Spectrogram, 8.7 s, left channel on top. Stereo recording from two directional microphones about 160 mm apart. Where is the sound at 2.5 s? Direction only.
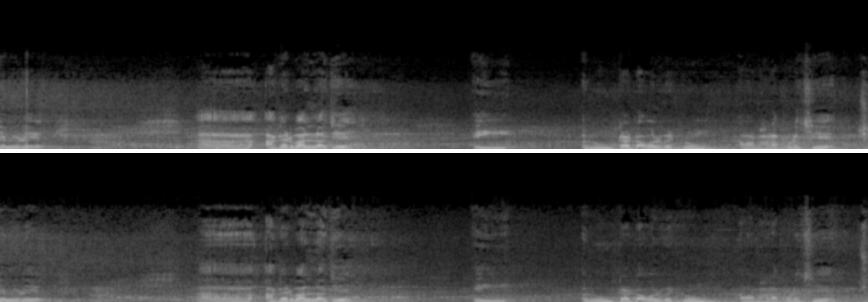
Centre (ahead or behind).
